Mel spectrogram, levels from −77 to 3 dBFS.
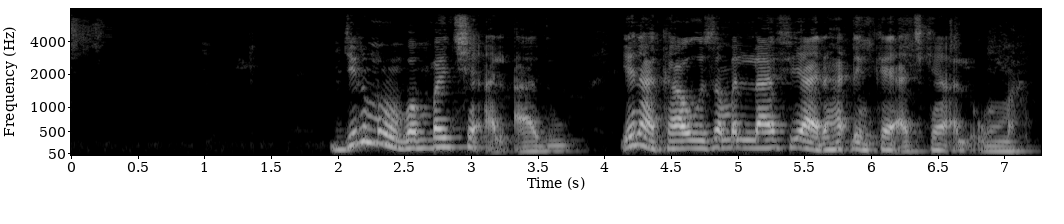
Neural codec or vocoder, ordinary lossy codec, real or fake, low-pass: none; none; real; 7.2 kHz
